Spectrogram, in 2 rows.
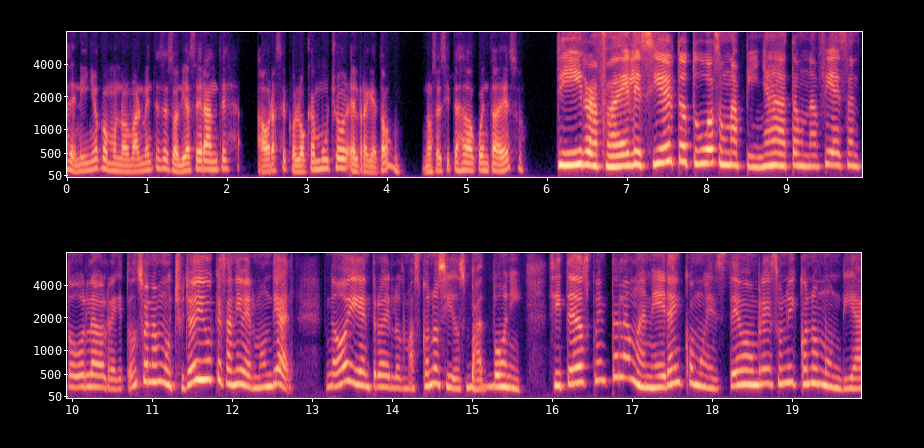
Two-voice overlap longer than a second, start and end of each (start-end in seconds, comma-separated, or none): none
